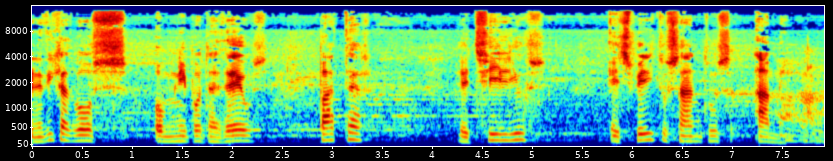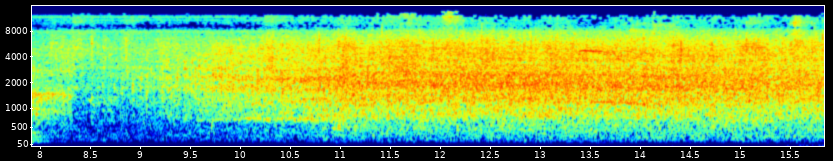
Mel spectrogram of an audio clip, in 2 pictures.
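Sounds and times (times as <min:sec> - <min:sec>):
speech: 0:00.0 - 0:03.5, 0:04.2 - 0:05.2, 0:05.8 - 0:08.1
applause from the faithful: 0:08.3 - 0:15.8.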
